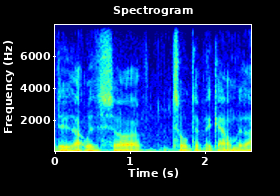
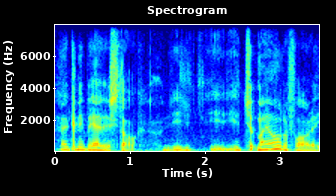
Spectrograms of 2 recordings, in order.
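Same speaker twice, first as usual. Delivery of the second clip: high-pitched, stammering retold objection; indignant protest; 13 semitones higher than usual. Customer disputes the out-of-stock claim, indignant. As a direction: argue back in mock outrage. Acted protest over cancelled order.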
